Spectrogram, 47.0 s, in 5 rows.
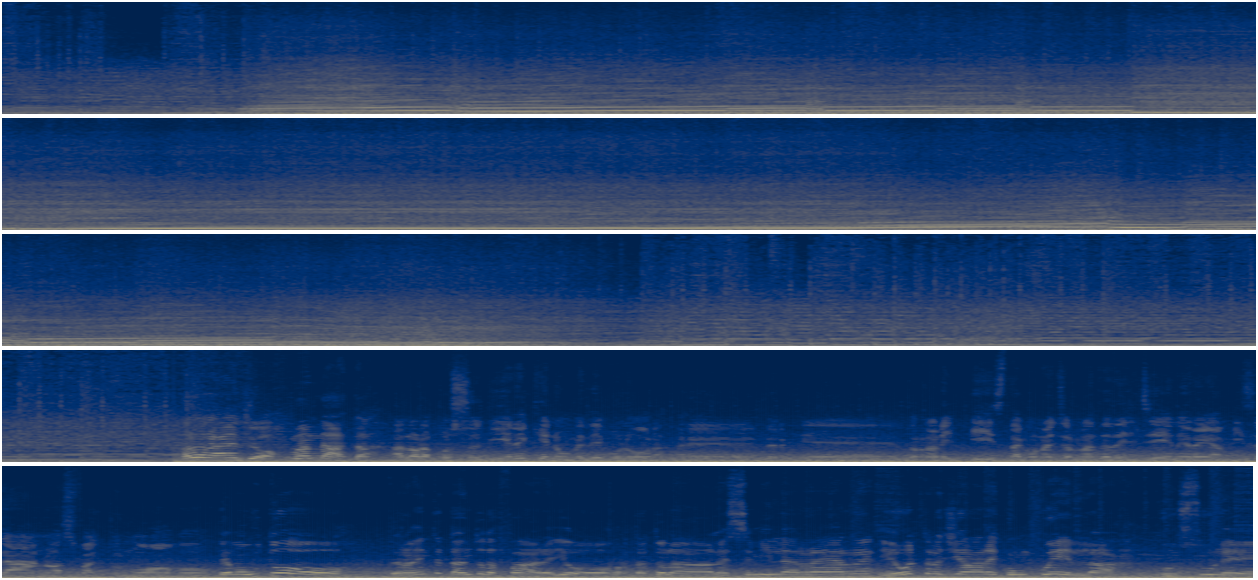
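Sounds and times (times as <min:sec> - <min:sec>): motorcycle engine revving through gears: 0:01.4 - 0:23.6.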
